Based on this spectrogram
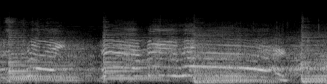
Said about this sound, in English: People screaming and brawling and trying to tear down public infrastructure and attack the police.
